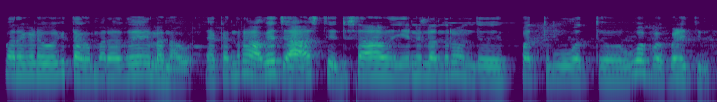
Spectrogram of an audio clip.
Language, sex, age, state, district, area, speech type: Kannada, female, 30-45, Karnataka, Vijayanagara, rural, spontaneous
